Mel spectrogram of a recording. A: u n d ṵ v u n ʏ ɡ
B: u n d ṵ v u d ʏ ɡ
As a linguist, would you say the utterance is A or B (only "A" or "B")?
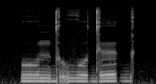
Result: B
